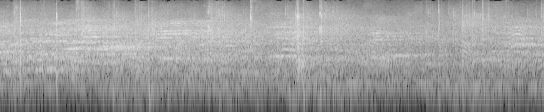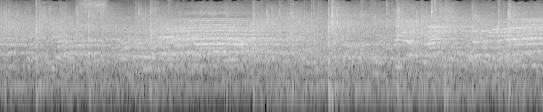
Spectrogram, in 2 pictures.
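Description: Volleyballs being hit and bouncing on a hardwood gym floor: scattered sharp knocks throughout. Players' voices chatter indistinctly beneath them, in a large gym.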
